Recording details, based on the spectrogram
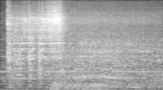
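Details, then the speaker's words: After exhaust repair at a specialist (previously loud exhaust fault), petrol car engine catches and settles into a smooth, quiet idle with no puffing or rasp; much quieter than before, normal quiet exhaust. "that's so much better you can hardly hear things"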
